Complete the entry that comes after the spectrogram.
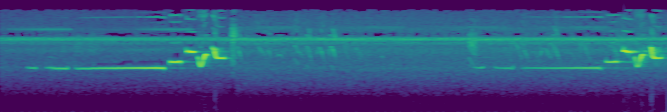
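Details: A golden whistler of subspecies P. p. graeffii, recorded close up, sings twice: a long, steady whistle that steps upward into a loud, emphatic ending. A steady high cicada drone and other birds sound behind.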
